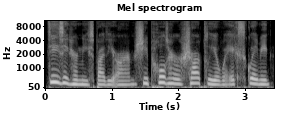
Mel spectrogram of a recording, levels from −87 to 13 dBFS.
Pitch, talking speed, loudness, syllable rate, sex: 220 Hz, 210 wpm, -17 LUFS, 5.8 syllables/s, female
